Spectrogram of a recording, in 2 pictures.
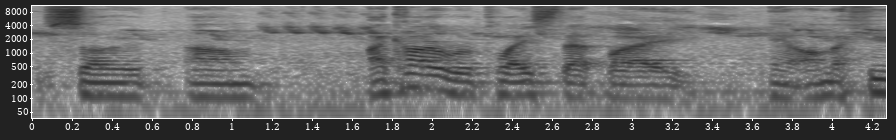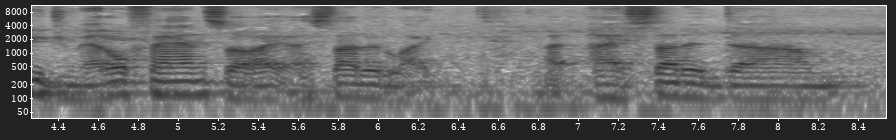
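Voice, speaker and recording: A man with an Australian accent, fairly low pitch and lively intonation at a fairly slow pace, with audible room echo and noticeable background noise. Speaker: vinyl record collector vlogger. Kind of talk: casual monologue to camera. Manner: hesitant, many fillers.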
